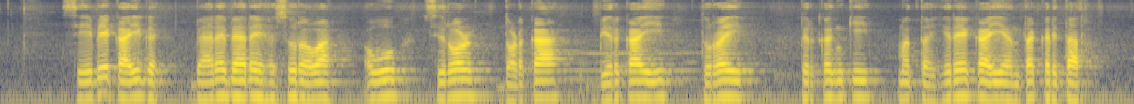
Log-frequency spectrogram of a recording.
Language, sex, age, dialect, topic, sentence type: Kannada, male, 31-35, Northeastern, agriculture, statement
